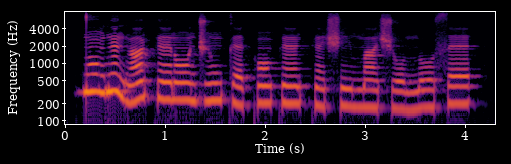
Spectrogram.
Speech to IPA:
d ɔ̃˦ ɡ ɛ̃˦˨ ɡ ã˨˦ k ɛ̃˦ ɾ ɔ̃˦ d͡ʒ ũ˧ k ɛ˨ k ɔ̃˧ k ɛ̃˧ k ɛ̃˨ ʃ ĩ˨ m ã˨ ʃ o˨ n o˧ s ɛ˦

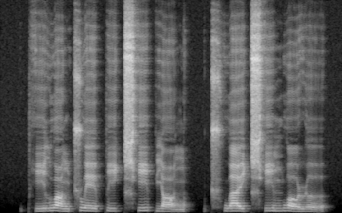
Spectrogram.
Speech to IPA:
pʰ i˨˦ l w ɑ˥˨ ŋ ʈ͡ʂ w e˥˨ ɪ̯ p i˦ t͡ɕʰ i˦ p j ɑ̰˨˩ ŋ | ʈ͡ʂʰ w a˦ ɪ̯ t͡ɕʰ i˦ m w ɔ˥˨ ɻ ɤ̰˨˩

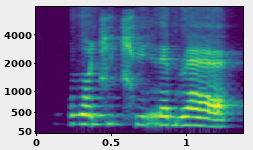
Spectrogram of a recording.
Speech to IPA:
ðˤ y t͡ɕ y t͡ɕʰ y r ɛ b ɹ æ

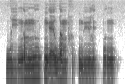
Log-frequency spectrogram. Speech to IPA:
w iː˧ ŋ ɐ˥ m n̪ uː˥ p̚ ŋ ɛː˨˥ w ɐ˥ m h ʊ˨ k̚ m yː˨ l ɪ˨˥ k̚ p ʊ˧ ŋ

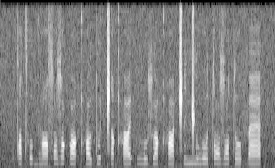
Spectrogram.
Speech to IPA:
tˤ o tʰ o ɡʱ æ sˤ o zˤ u qʷ e qʰ o tʷ æ ǁ e qʰ e | ɦ o sʷ æ qʰ æ ǁ i ŋ͡ǁ u w o t o zˤ o t o f æ

